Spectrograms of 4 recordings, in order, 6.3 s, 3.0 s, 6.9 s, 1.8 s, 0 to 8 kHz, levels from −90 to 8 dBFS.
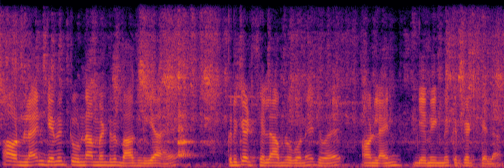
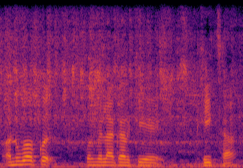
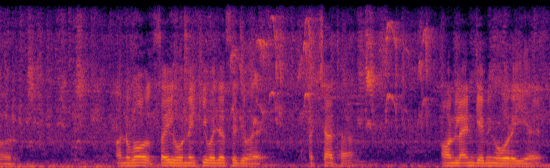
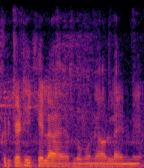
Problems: constant background noise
